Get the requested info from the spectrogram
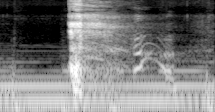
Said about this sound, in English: I've got to sneeze. One moment.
